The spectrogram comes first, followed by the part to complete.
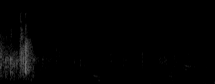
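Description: Brief audience applause that dies away within about half a second, leaving faint room noise.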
